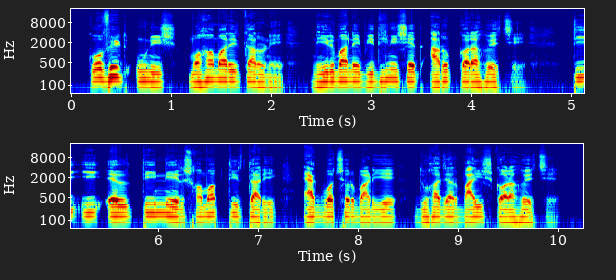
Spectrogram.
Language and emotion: Bengali, neutral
